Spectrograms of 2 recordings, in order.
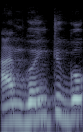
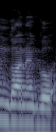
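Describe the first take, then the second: First: Going and to are said as separate words. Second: Going and to merge into a quick gonna. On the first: "को क्या बोलते हैं?" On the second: "wanna gonna जो है वो contractions हैं"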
